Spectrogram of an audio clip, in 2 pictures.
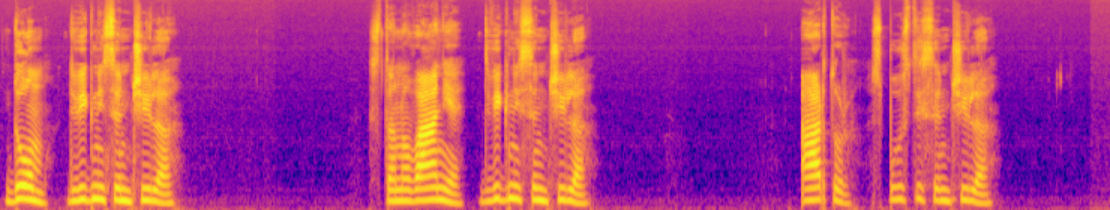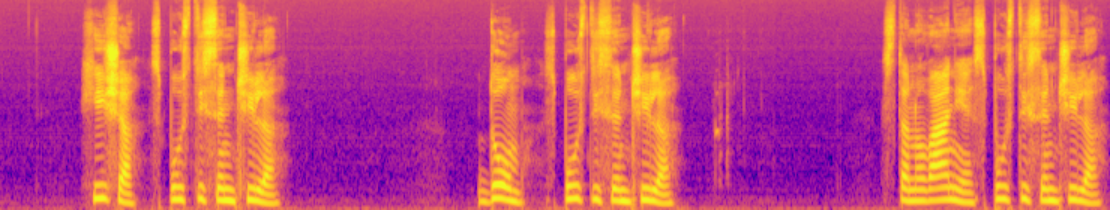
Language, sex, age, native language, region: Slovenian, female, 30-49, Slovenian, Central Slovenia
